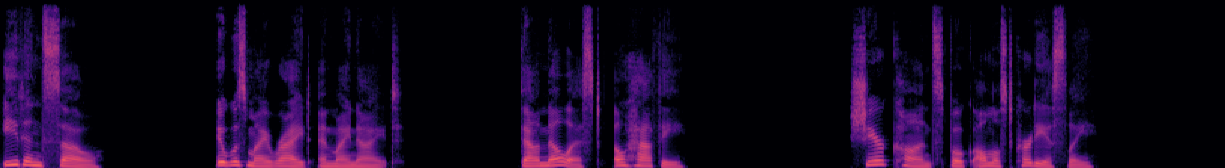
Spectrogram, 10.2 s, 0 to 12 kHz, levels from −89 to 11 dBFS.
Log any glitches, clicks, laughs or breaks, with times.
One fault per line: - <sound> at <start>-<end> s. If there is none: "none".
none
